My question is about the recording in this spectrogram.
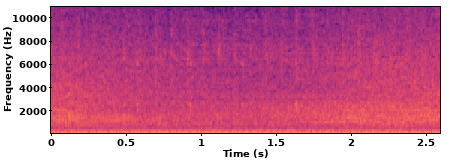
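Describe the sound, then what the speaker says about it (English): A car with a loud modified catback exhaust idles close by during a traffic stop, giving a continuous deep rumbling drone that stays steady and loud throughout, with no talk. "David, the reason why I pulled you over is for your loud exhaust."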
